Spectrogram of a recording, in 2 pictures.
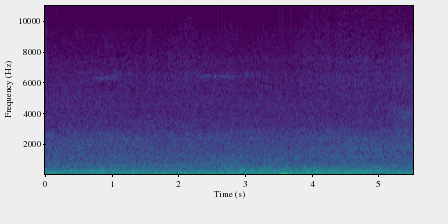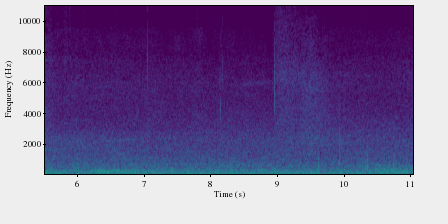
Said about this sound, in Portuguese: Caramba, sexta-feira. Os carros parecem que estão andando até mais rápido. Acho que tá todo mundo com pressa de chegar em casa, aproveitar o finzinho de sexta, o comecinho do final de semana.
